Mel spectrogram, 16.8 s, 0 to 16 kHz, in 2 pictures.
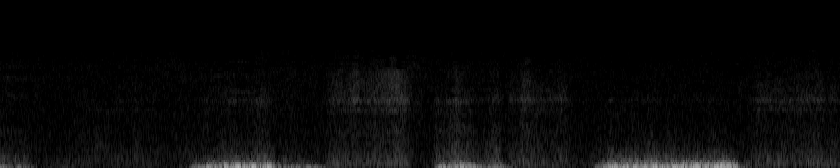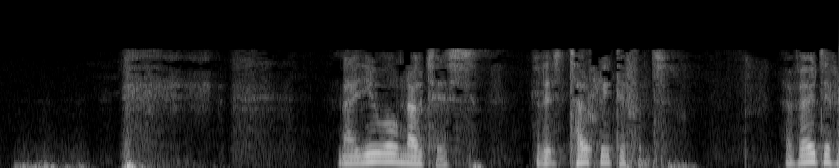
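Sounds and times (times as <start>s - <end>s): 
person breathing into the microphone during a breath meditation: 1.9s - 11.6s
speech: 11.8s - 13.2s, 13.8s - 15.2s, 16.2s - 16.7s.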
